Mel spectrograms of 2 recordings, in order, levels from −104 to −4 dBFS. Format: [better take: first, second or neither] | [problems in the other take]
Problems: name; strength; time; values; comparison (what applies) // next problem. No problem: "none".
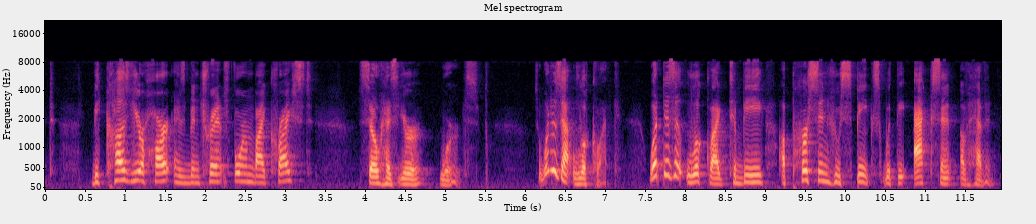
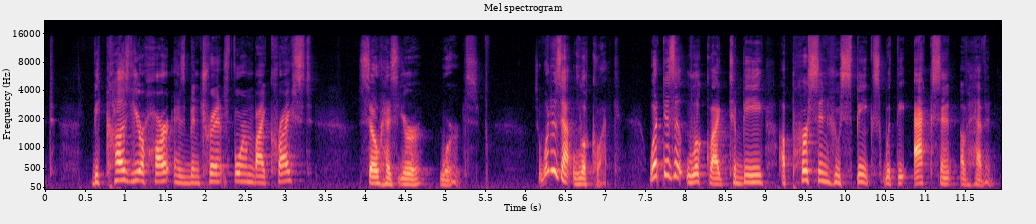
second | garbled, watery; slightly; nothing above 8.5 kHz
